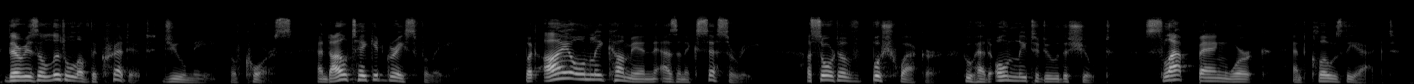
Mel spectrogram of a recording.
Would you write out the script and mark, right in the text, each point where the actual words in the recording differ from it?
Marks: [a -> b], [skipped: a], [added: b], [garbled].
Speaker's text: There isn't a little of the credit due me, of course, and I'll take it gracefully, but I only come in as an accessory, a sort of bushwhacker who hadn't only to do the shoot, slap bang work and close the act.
There [isn't -> is] a little of the credit due me, of course, and I'll take it gracefully, but I only come in as an accessory, a sort of bushwhacker who [hadn't -> had] only to do the shoot, slap bang work and close the act.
